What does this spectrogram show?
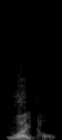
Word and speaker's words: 外头: 이때 头는 머리 두자의 머리가 아니라 전미사로 써주는 것이기 때문에 경성 처리예요. 예를 들어서 안쪽 하면은 里头, 里头. 바깥쪽 하면 外头, 外头라고 발음한다는 것입니다.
